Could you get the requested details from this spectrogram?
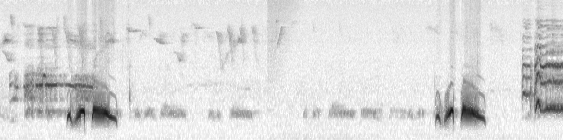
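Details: Captive-training coo of spotted doves, Thổ-style urging voice, used to rouse birds that have gone quiet; two clusters of short stuttered notes each ending in a loud deep coo, separated by low mumbling, with a tonal phrase closing.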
